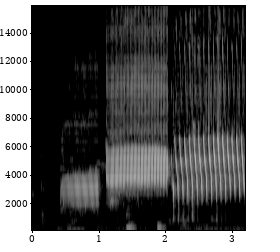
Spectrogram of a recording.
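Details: Domestic canary delivering long rolls without a break: a steady buzzing roll, then a higher, louder one, then a rapid pulsed trill of repeated notes, all high-pitched and unbroken.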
